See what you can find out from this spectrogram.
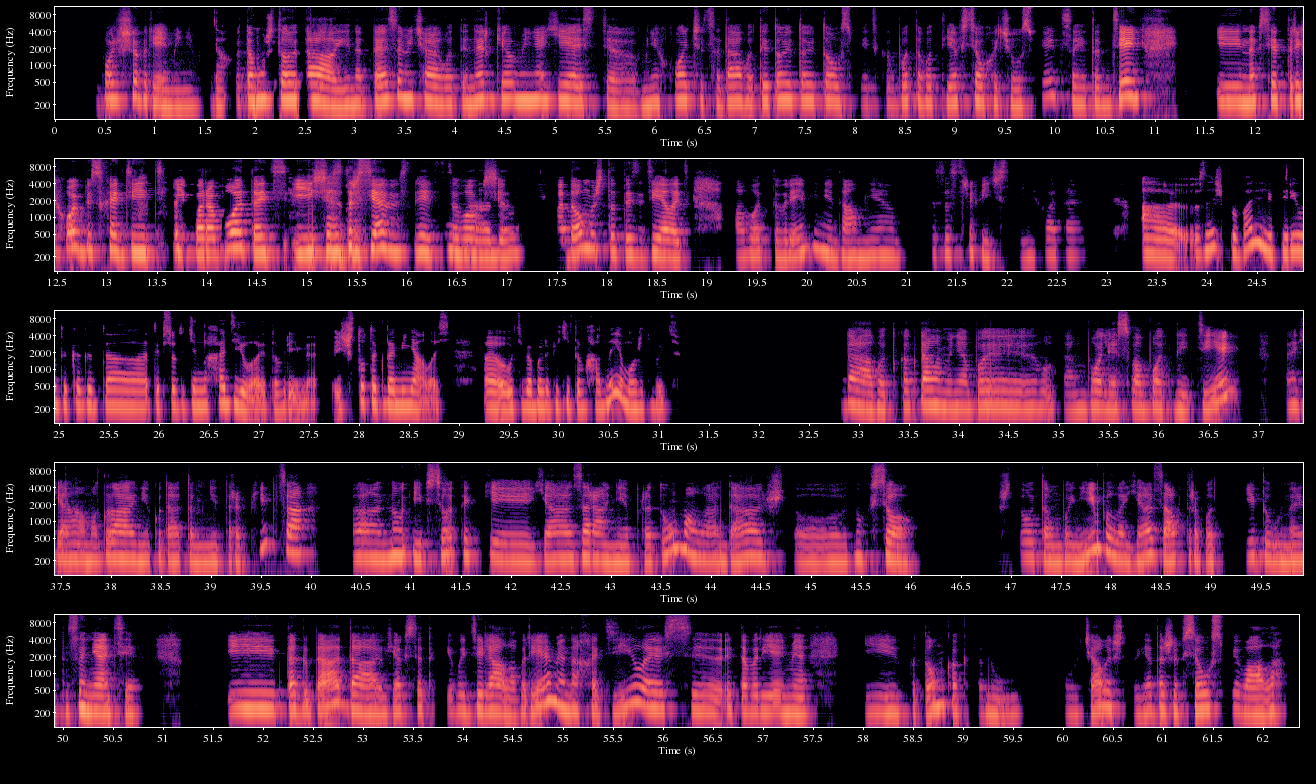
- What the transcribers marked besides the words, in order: laugh; laughing while speaking: "щас с друзьями встретиться"
- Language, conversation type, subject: Russian, advice, Как снова найти время на хобби?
